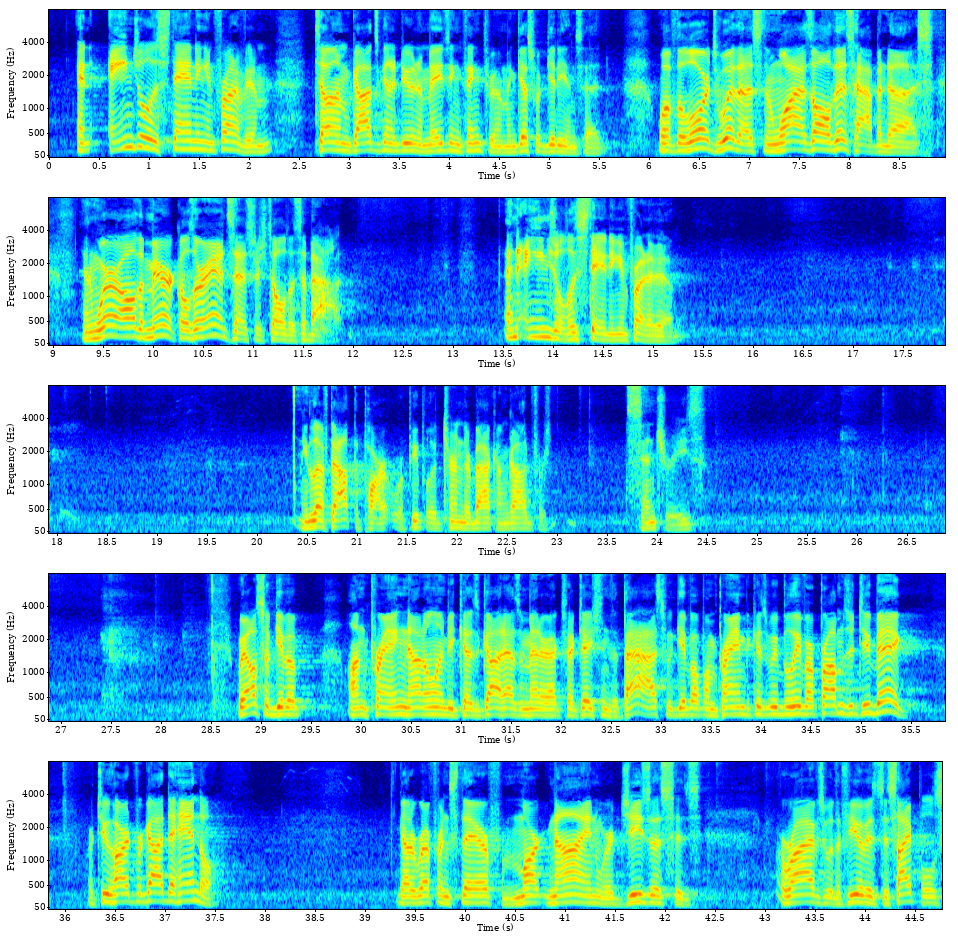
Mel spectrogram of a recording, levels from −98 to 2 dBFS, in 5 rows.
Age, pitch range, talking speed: 50-69, 115-150 Hz, 170 wpm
